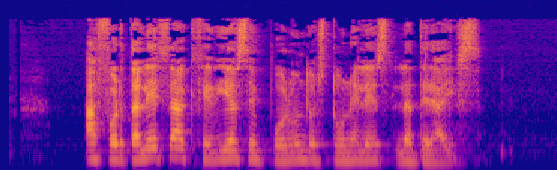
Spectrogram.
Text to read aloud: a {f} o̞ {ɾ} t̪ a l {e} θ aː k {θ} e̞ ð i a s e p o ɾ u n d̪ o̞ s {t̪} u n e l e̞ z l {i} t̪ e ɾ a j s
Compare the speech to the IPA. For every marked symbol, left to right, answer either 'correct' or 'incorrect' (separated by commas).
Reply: correct, correct, correct, correct, correct, incorrect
